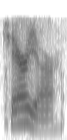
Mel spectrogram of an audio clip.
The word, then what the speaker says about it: Shahryar: Shahryar. – Shahryar.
